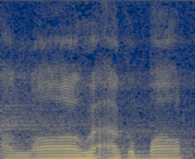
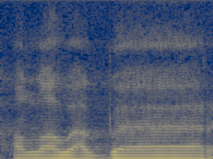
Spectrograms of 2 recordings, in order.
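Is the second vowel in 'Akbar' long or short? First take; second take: short; long. First: The vowel in Akbar is held short. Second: The vowel in Akbar is drawn out long. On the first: The speaker calls it right. "kudune cekak" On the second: The speaker calls it wrong. "Mbok dawakno"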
